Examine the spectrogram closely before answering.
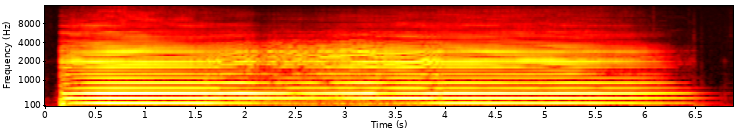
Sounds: music
bowed string instrument
musical instrument

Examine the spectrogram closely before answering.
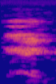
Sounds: screech

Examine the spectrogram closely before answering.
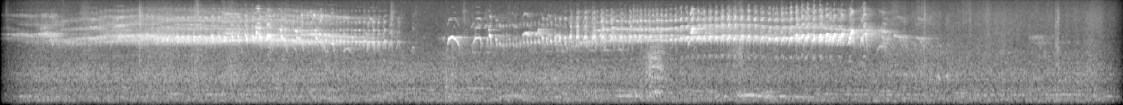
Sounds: wild animals
bird
bird vocalization
animal

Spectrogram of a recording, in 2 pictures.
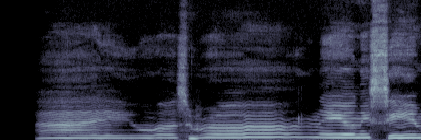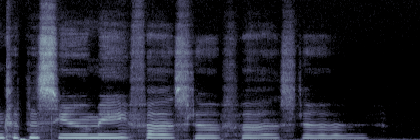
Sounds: singing
female singing
human voice

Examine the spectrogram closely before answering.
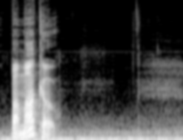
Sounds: male speech
human voice
speech

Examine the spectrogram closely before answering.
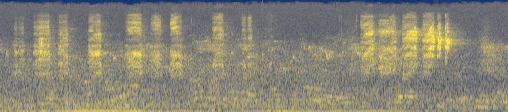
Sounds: bird
animal
wild animals

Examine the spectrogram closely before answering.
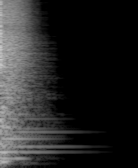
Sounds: music
snare drum
musical instrument
percussion
drum

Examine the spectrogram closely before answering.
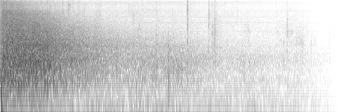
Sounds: explosion

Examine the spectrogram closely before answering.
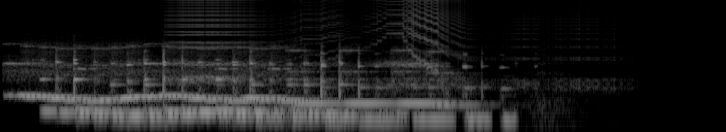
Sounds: percussion
mallet percussion
xylophone
music
musical instrument

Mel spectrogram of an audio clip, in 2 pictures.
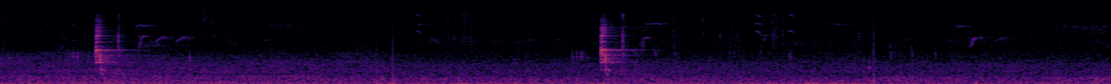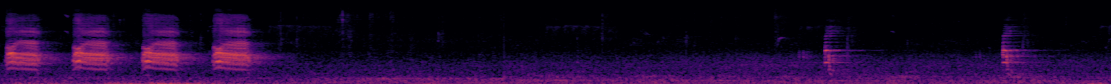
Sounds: crow
bird
wild animals
animal

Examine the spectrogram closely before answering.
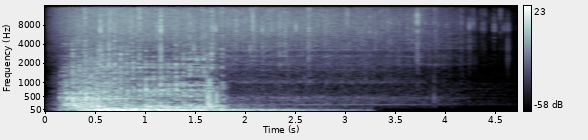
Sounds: fire

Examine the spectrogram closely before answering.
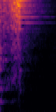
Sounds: domestic sounds
cutlery

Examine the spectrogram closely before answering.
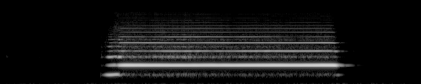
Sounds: music
musical instrument
wind instrument

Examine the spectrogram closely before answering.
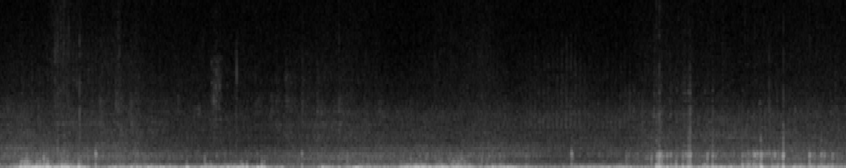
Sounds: rattle

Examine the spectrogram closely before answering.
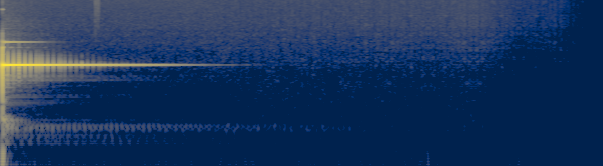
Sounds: music
piano
keyboard (musical)
musical instrument

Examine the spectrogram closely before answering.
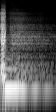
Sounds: guitar
plucked string instrument
musical instrument
electric guitar
music

